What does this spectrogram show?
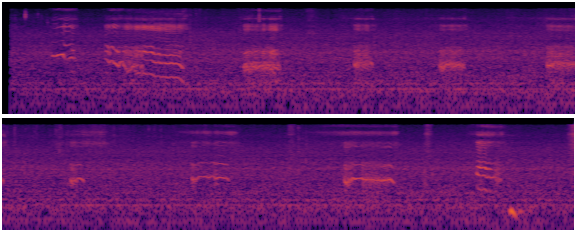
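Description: Corgi-Toy Australian Shepherd mix puppies whimper in brief, high-pitched whines, some sliding downward, others short and nasal. The little cries come in quick succession against a quiet background hum.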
